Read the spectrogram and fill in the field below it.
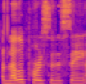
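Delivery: ordinary talk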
